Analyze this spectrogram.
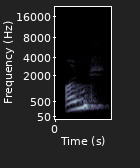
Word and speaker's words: अंश: अंश यानी कि जिसमें तालव्य श है, उसका अर्थ होता है हिस्सा।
